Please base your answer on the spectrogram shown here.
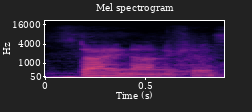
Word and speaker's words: Deinonychus: Dianonicus? Deinonychus. Yeah, actually. If I look at the word again, slower. Deinonychus.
